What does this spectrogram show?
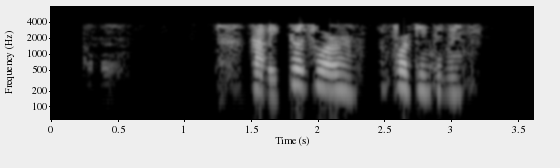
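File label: Incident Tactical, scanner audio recording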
